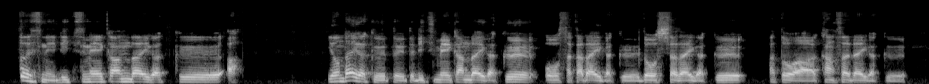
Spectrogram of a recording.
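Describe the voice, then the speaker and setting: A man with a fairly low pitch talks at a fairly slow pace with ordinary pitch variation, the sound dry with no echo and the background quiet. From Shizuoka, Japan; Japan. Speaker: university student; guest. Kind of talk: interview. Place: home room. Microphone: video call.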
